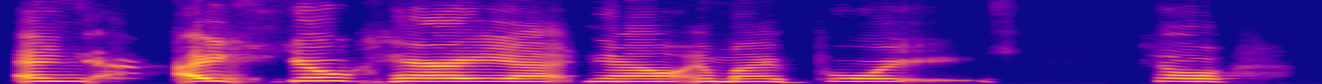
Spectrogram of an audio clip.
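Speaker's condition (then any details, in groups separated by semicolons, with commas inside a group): Cerebral palsy; since birth, arthritis since age 30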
